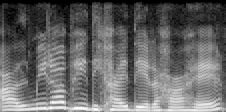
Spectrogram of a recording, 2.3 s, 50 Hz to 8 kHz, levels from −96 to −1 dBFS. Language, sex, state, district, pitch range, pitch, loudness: Hindi, female, Arunachal Pradesh, Lower Dibang Valley, 215-320 Hz, 245 Hz, -11 LUFS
